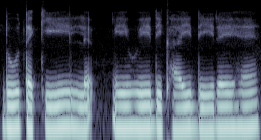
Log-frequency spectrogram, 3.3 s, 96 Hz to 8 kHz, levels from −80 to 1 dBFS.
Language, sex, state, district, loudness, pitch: Hindi, male, Rajasthan, Jaipur, -17 LUFS, 140 Hz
